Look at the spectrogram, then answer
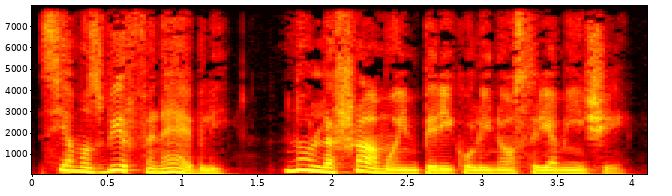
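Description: A man voicing a gruff, hot-tempered male deep gnome warden who growls and protests loudly. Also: very animated, normal speed. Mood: indignant. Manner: loud, growling and indignant.

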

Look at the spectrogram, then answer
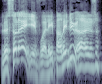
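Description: A man playing a jolly, carefree old Father Christmas in an audio story, calm and reassuring. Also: a little high, a little slow, exaggerated voice. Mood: jovial.

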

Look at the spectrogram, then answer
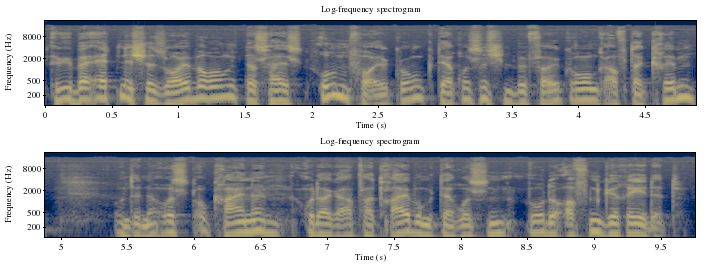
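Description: Man, husky voice, former school official, prepared statement, matter-of-fact. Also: mid-range voice, normal speed, warm tone.

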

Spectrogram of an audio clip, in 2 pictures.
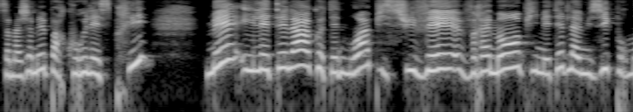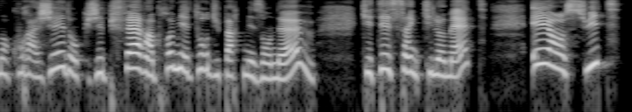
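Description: A woman's voice: high-pitched, normal speed, fairly bright tone, no room sound, studio quality. A woman in her thirties, a podcast host, telling her personal story in a casual, enthusiastic way with many hesitations and restarts. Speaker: podcast host, guest of this episode.

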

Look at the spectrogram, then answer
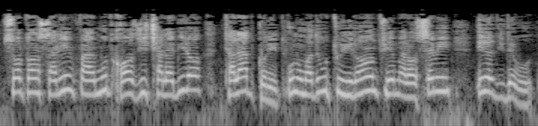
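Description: High-voiced, mellow male history storyteller. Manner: lively narration mixing formal and colloquial speech.

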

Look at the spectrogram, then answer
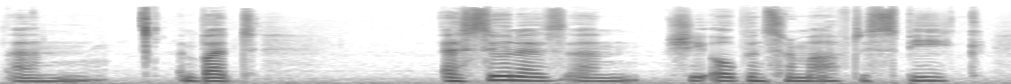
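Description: A poet speaking softly, then reading a poem aloud in a measured way with long pauses. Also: male voice, on the high side, little pitch movement, vocal fry. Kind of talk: poetry reading.

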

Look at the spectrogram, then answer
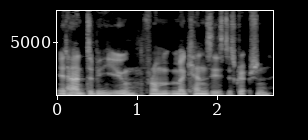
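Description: A man acts out a suave army captain interrogating in a period drama, low and dry in sound. His modern British RP speech is formal, measured and sardonic, with cold politeness over menace. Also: lively intonation, dry recording. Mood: coolly probing.

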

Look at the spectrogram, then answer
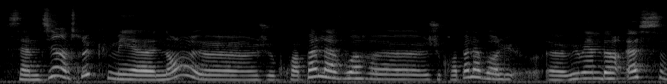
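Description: A woman's voice: a little high, animated, measured pace. A woman hosting a casual podcast interview, hesitant and thinking aloud with many fillers. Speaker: podcast host.

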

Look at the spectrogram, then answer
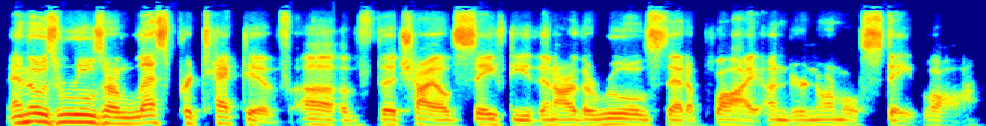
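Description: A man's voice: on the low side, normal speed. A man speaking as a guest on a podcast.

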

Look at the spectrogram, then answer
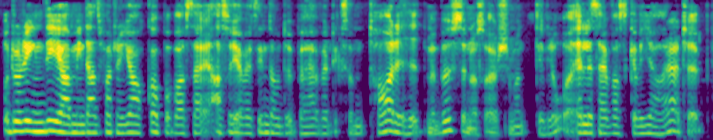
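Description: A woman's voice: lowish voice, gravelly. A woman co-hosting a podcast in casual chat, telling loose stories packed with fillers. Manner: loose storytelling full of fillers like typ and alltså. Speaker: podcast co-host. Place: in Sweden.

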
